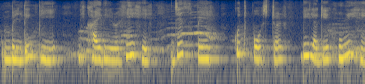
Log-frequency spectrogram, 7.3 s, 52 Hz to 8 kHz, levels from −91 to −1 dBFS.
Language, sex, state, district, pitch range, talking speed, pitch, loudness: Hindi, female, Madhya Pradesh, Bhopal, 235-280 Hz, 115 wpm, 240 Hz, -16 LUFS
